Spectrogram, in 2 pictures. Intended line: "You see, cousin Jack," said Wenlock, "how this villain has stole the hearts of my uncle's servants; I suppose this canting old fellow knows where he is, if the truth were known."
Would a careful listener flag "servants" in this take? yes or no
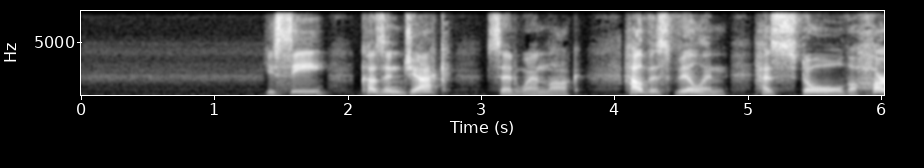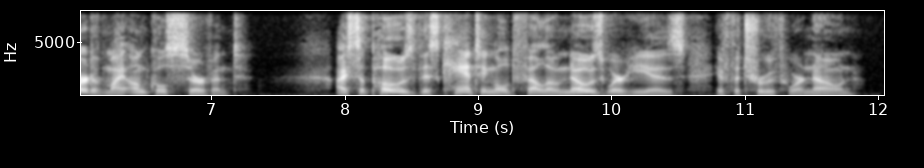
yes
